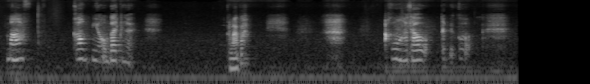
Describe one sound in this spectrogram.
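A woman speaks in a distressed, tearful voice close by.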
